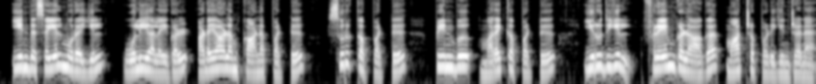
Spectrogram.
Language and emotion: Tamil, neutral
